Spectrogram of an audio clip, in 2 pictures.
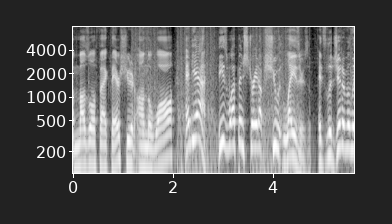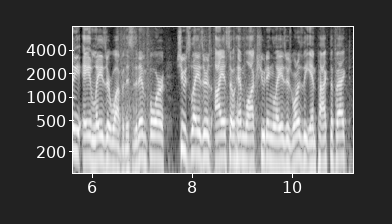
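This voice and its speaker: Male game reviewer, slightly high voice, very animated delivery, casual and joking commentary. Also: slight background noise. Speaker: video game reviewer and host.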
